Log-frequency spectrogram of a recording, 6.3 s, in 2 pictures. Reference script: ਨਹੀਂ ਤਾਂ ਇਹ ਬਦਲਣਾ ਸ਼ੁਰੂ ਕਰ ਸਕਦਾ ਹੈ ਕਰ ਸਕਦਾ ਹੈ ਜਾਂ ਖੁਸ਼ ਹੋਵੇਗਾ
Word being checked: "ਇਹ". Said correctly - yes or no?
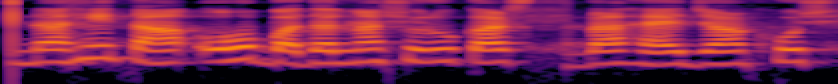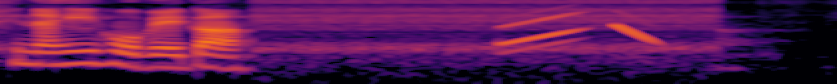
no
